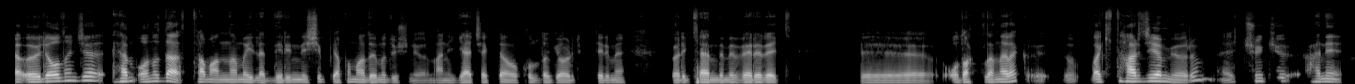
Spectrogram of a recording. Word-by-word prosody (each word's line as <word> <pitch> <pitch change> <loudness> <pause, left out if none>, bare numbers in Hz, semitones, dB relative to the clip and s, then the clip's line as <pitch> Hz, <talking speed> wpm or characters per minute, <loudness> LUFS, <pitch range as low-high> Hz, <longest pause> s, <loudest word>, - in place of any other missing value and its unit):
E, - - +6
öyle 120 +4 +5
olunca 175 +4 +3
hem 140 +5 +3
onu 145 +4 -1
da - - +8
tam 120 -2 +1
anlamıyla 110 -3 -1
derinleşip 105 +3 -3
yapamadığımı 105 0 -1
düşünüyorum. 90 -3 -12
Hani, 90 -1 -8
gerçekten 100 +1 -1
okulda 100 0 -4
gördüklerimi, 100 +1 -4 0.5
böyle, 100 -1 -1
kendimi 105 0 +2
vererek, 105 -1 +3 0.8
eee, 85 0 -3
odaklanarak 120 - +1
e 390 -2 -13
ı - - -11
vakit - - 0
harcayamıyorum. 140 - +3
Eee, - - -8
çünkü, 150 +1 -8
hani, 130 -2 -3
105 Hz, 120 wpm, -24 LUFS, 100-130 Hz, 0.8 s, da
